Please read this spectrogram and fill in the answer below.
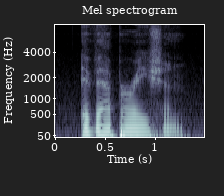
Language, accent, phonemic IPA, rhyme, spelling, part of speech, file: English, US, /ɪˌvæpəˈɹeɪʃən/, -eɪʃən, evaporation, noun, En-us-evaporation.ogg
- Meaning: The process of a liquid converting to the gaseous state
